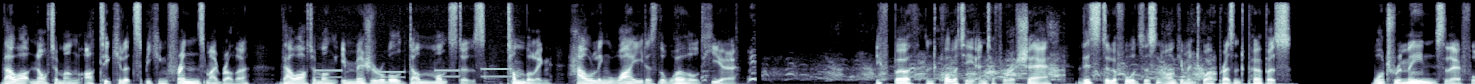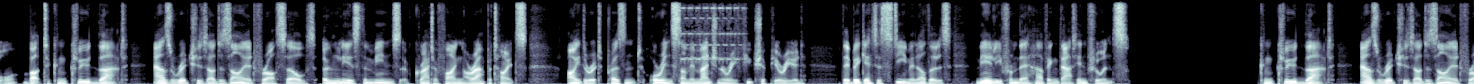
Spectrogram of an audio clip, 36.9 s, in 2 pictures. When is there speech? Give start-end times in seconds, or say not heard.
0.0-9.2, 10.9-16.1, 17.1-32.5, 34.1-36.8.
